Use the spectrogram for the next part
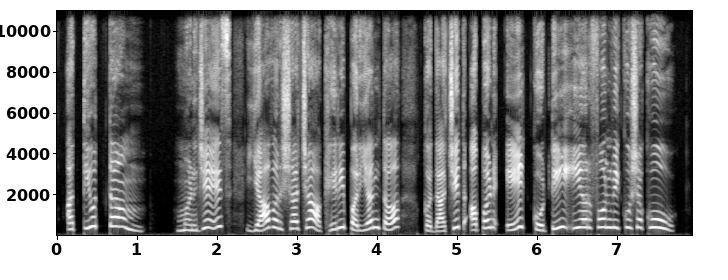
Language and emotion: Marathi, surprised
